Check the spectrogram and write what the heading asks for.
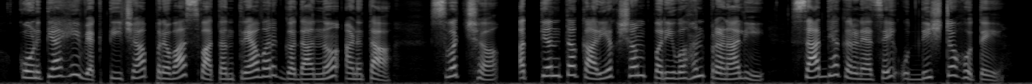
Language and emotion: Marathi, neutral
